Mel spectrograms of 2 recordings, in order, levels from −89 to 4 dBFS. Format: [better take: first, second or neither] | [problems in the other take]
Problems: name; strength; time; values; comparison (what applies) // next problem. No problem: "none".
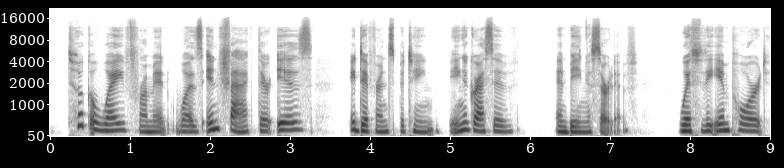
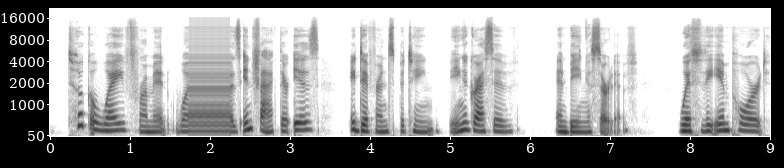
first | audio freezing; at 1.5 s for 0.5 s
